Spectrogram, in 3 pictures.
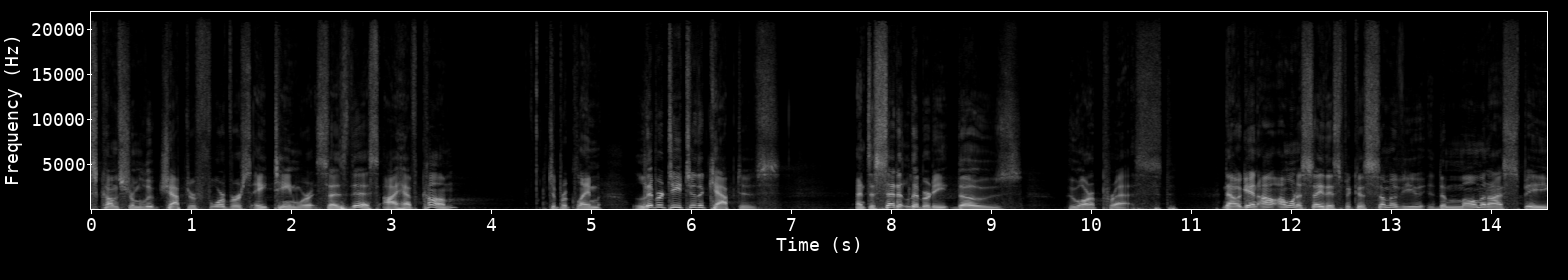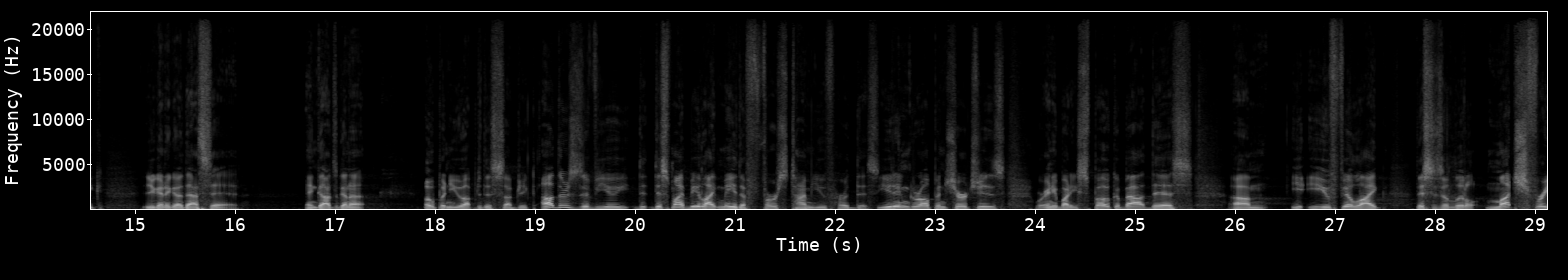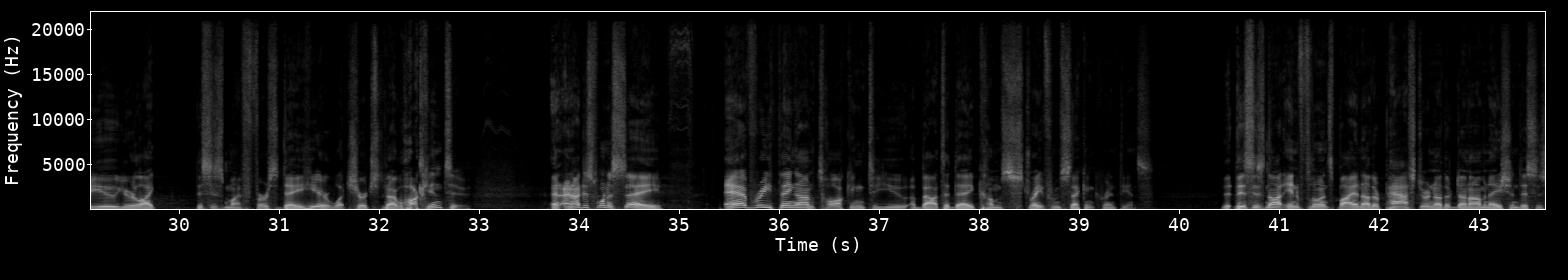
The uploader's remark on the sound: Recorded Live at Brookwood Church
